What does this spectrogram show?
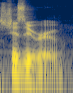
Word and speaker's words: Shizuru: that the name of the Goddess is actually spelled and pronounced shiz uru or that misspelling it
